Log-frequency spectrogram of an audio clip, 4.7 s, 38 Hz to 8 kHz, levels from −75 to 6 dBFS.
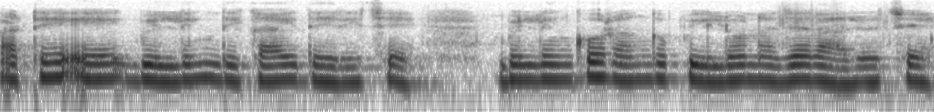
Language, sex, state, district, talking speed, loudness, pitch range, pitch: Rajasthani, female, Rajasthan, Nagaur, 190 wpm, -17 LUFS, 175-185 Hz, 180 Hz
